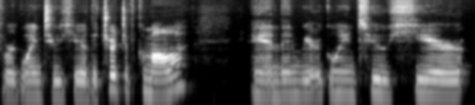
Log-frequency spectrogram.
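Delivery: usual speaking voice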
